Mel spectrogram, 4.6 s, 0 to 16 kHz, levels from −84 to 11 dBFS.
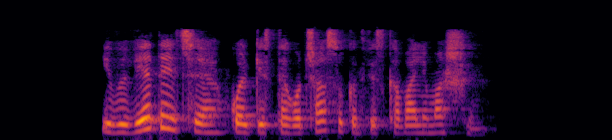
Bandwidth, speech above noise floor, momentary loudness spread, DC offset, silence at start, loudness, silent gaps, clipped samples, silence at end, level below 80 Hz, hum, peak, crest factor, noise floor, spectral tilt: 7.6 kHz; 63 dB; 13 LU; under 0.1%; 0.75 s; -24 LUFS; none; under 0.1%; 1.05 s; -76 dBFS; none; -6 dBFS; 20 dB; -87 dBFS; -1 dB/octave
